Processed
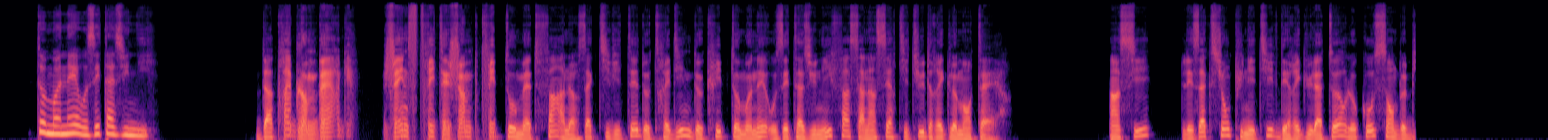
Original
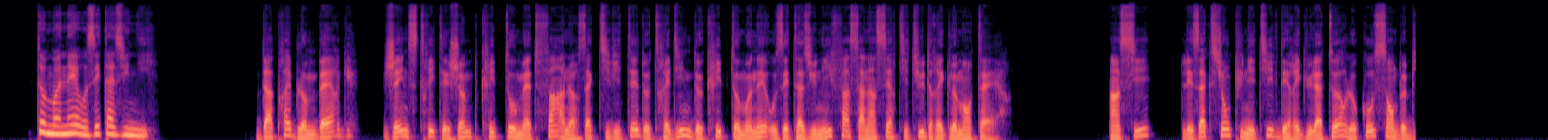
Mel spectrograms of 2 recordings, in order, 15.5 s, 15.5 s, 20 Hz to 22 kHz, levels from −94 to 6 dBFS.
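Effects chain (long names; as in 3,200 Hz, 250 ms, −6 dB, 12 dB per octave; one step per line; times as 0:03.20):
0:02.73–0:04.94: ceiling on every frequency bin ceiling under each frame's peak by 23 dB
level −2.5 dB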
